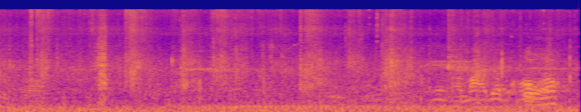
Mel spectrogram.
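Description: Faint human voices talking in the background, with scattered small clicks and rustles.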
